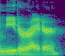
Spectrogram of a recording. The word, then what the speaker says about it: Niederreiter: Joe Veleno stomped on the leg of Swiss captain Nino Niederreiter, which I have in my notes how I spelled Niederreiter. N-E-D-E-R-I-T-T-E-R.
